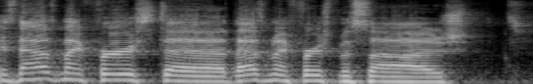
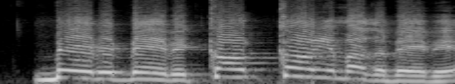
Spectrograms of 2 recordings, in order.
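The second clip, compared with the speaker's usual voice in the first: clumsy, bad, high-pitched Jamaican accent; 5 semitones higher than usual. Retelling what a massage therapist said to them: bad Jamaican accent. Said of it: "I can't do good Jamaican".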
